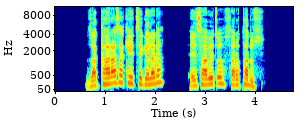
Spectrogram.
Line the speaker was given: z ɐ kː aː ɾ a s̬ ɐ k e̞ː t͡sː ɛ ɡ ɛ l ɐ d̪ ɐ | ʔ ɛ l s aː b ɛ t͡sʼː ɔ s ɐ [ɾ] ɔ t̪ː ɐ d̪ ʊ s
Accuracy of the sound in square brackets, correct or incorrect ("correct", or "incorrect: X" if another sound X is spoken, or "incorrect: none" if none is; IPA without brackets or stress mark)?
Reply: correct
